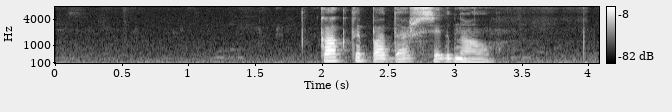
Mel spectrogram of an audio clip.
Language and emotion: Russian, neutral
